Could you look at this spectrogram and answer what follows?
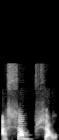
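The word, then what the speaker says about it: Assumpção: তার নাম হচ্ছে মানুয়েলদা আশামশাও আশমশাও হ্যা উচ্চারণটা এরকম আশমশাও তার রচিত পর্তুগিজ ভাষার শব্দকোষ ছিল।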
